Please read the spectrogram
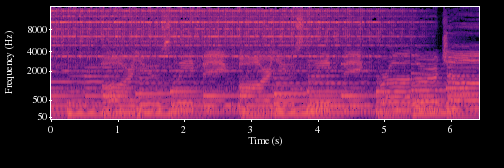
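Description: An alarm clock's bell ringing continuously over cheerful children's background music with a stepping bass line and keyboard melody; the ringing cuts off suddenly near the end.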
